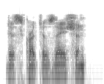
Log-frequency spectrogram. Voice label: "discretization", English; nouns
